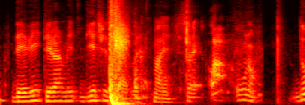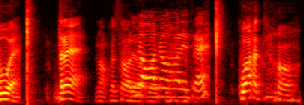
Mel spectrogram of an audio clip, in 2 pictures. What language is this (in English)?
Italian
